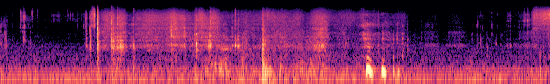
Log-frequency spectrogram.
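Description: A person chewing a seasoned potato wedge, with soft clicking, crunching mouth sounds. A little past halfway come two short hums, the loudest sounds.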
